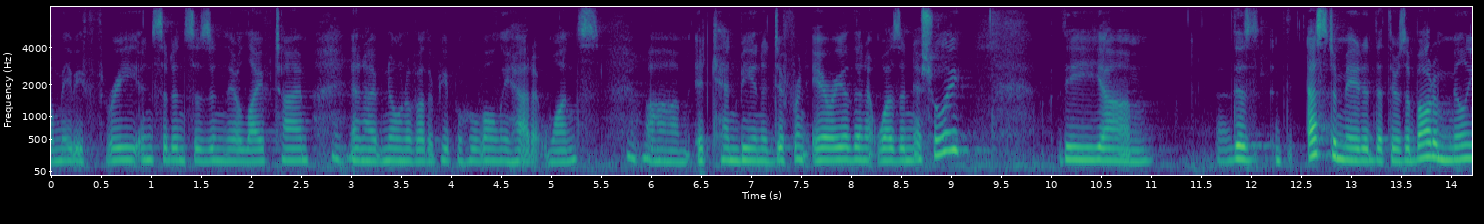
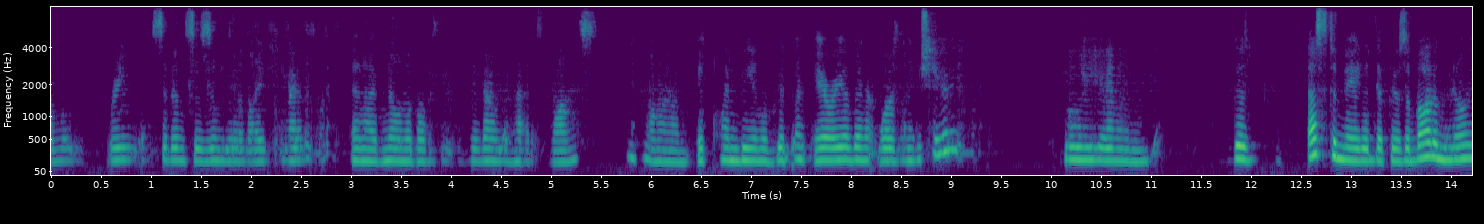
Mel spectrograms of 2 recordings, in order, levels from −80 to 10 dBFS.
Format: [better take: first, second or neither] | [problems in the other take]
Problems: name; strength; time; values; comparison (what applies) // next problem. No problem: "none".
first | noise reduction (neural mask model DeepFilterNet 3)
